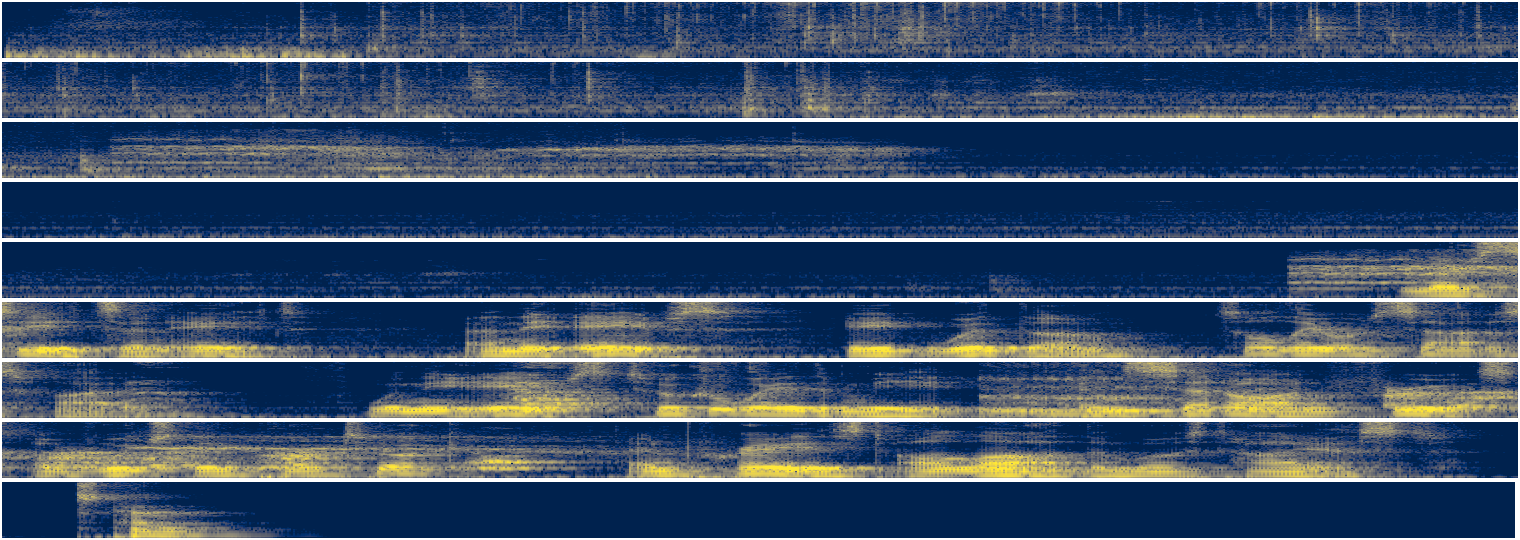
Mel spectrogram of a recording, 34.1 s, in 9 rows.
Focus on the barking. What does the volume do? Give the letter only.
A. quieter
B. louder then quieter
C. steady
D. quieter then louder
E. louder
D.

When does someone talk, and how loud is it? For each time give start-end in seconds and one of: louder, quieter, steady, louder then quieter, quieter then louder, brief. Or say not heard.
18.6-30.8 steady.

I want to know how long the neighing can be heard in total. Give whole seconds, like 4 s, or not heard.
4 s.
